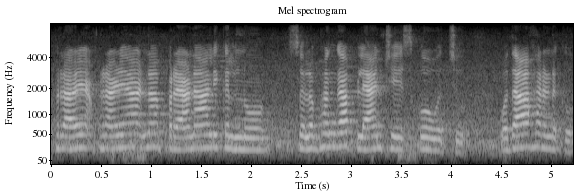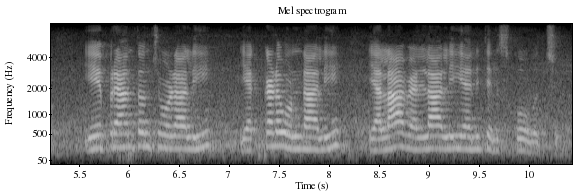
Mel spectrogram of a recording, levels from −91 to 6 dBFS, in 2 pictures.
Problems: background conversations at intervals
